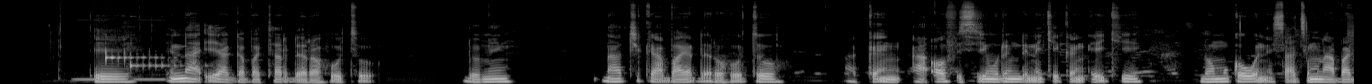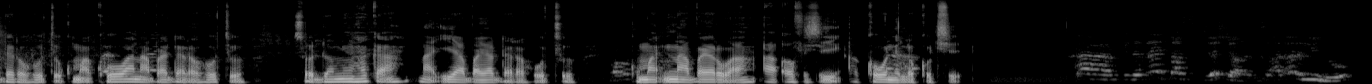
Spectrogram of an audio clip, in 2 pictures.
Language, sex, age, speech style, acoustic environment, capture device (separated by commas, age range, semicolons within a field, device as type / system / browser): Hausa, male, 25-34, relaxed; happy, silence; nature, mobile / Linux / Chrome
